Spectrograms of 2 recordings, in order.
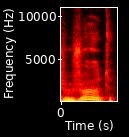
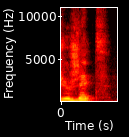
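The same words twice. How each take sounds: First: The vowel in jette is closed, not opened. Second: The vowel in jette is open, like è. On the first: The speaker calls it wrong. "on ne dit pas je jette" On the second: The speaker calls it right. "Si je veux ouvrir"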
